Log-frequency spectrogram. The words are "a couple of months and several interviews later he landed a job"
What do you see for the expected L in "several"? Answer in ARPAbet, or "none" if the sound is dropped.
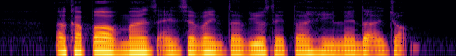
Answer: N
